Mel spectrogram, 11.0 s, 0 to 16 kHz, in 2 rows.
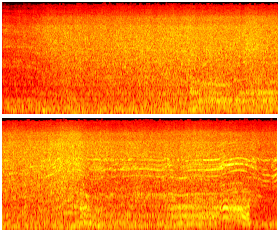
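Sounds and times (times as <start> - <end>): wind noise on microphone: 0.0 - 11.0
drone propellers whining: 3.8 - 11.0.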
